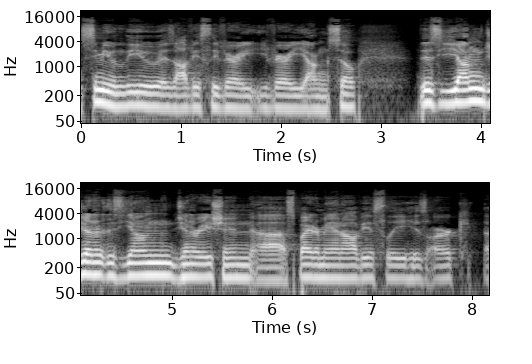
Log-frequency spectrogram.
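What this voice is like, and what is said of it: Strained, sore-sounding voice. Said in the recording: “as you can tell, my voice is killing me.”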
